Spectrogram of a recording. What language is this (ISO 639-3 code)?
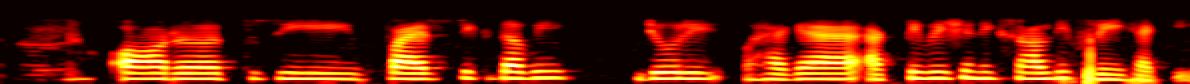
pan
